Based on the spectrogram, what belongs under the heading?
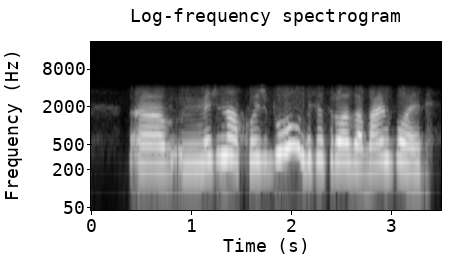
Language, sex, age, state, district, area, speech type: Kashmiri, female, 18-30, Jammu and Kashmir, Bandipora, rural, conversation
